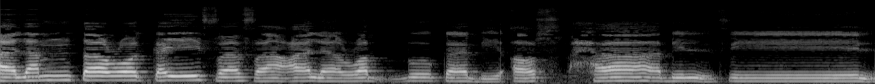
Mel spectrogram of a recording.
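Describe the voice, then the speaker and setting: A man teaching Quran reading, patiently spelling out each syllable and repeating the verses slowly in a chanting tone. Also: on the high side, mellow.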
